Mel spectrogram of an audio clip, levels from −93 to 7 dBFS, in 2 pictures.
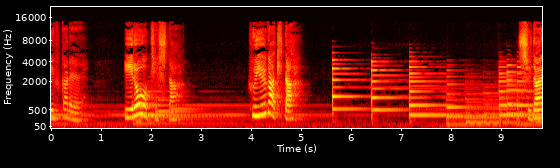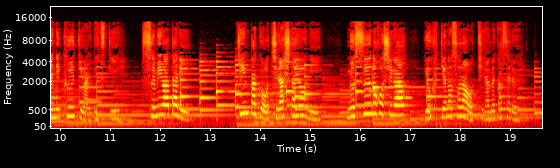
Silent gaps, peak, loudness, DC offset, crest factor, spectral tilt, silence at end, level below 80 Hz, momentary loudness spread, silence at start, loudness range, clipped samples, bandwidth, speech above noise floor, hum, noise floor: none; 0 dBFS; -22 LUFS; under 0.1%; 24 dB; -1.5 dB/octave; 0 s; -62 dBFS; 18 LU; 0 s; 8 LU; under 0.1%; 14 kHz; 32 dB; none; -54 dBFS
